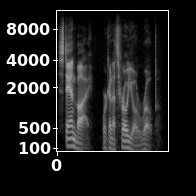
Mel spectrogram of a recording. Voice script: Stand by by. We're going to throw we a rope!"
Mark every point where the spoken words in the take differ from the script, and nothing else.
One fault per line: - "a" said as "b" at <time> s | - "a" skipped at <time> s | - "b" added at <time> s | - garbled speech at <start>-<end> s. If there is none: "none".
- "by" skipped at 0.7 s
- "we" said as "you" at 1.4 s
